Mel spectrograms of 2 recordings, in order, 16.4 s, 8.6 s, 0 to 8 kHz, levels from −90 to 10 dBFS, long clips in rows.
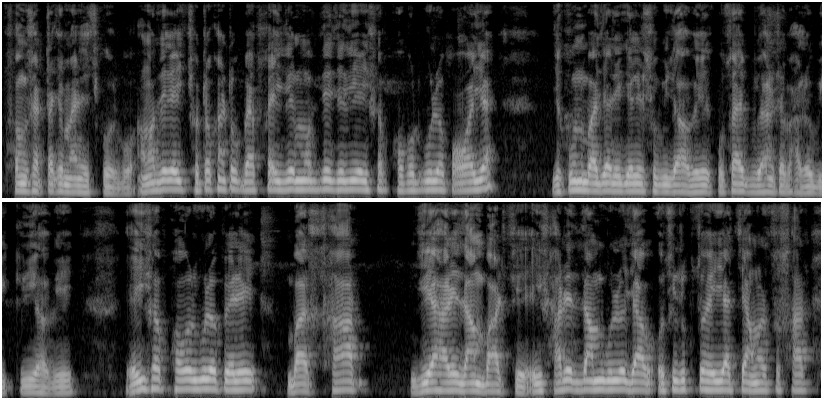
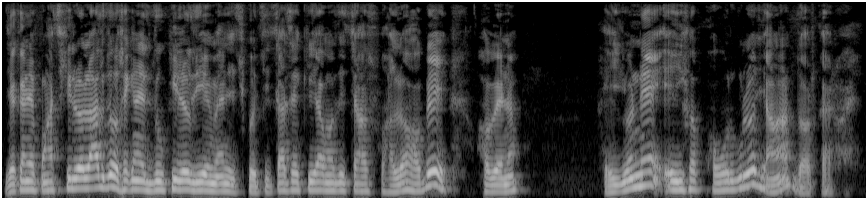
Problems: constant background noise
